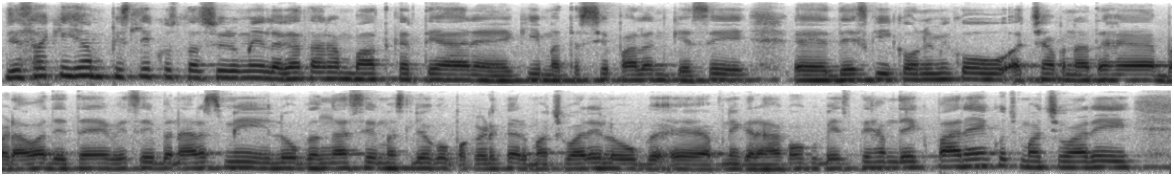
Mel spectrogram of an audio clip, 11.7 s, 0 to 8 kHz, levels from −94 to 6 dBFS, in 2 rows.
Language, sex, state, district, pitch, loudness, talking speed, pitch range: Hindi, male, Uttar Pradesh, Varanasi, 150 Hz, -12 LUFS, 275 wpm, 140-165 Hz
